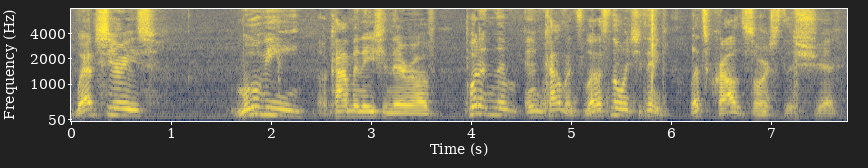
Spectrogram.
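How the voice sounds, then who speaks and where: A man's voice: mid-range voice, sing-song, moderate pace, a little mellow. A drunk man co-hosting a casual chat, swearing freely and talking in emphatic slang. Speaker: co-host. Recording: noticeable background noise.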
